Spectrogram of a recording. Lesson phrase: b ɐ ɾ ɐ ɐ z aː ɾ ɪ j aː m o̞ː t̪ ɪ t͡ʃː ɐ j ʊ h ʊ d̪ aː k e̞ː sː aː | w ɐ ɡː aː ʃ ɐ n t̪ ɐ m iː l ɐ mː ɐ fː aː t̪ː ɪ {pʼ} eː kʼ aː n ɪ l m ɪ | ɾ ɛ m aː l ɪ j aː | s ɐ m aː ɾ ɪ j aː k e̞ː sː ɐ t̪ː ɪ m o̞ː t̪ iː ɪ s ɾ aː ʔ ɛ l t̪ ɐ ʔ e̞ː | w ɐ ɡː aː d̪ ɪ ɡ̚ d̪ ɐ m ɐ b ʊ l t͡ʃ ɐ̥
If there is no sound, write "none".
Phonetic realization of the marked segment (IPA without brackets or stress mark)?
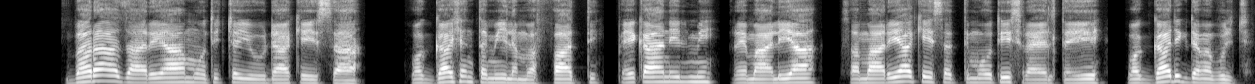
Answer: pʼ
